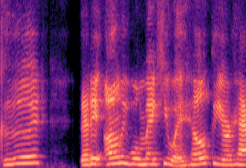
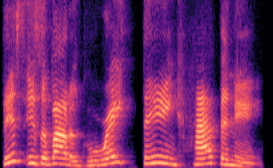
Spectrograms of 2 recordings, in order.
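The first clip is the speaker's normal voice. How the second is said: ordinary talk, nothing marked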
